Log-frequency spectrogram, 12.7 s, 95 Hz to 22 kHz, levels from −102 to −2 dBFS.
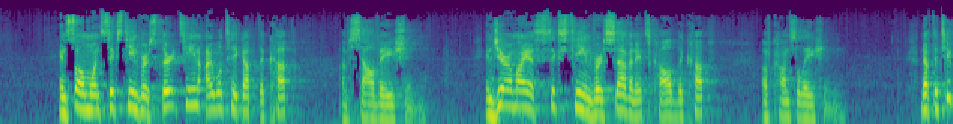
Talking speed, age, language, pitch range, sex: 130 wpm, 40-59, English, 105-145 Hz, male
